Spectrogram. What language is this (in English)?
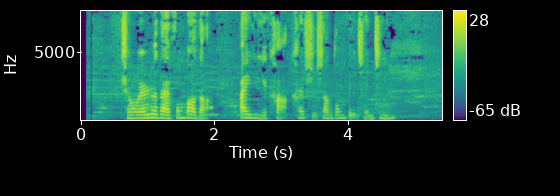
Chinese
